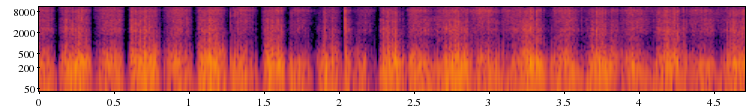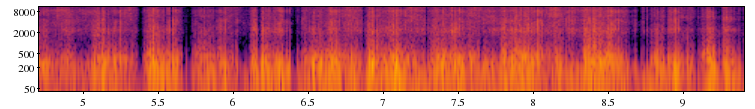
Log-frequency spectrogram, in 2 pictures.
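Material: Konjac fibre.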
